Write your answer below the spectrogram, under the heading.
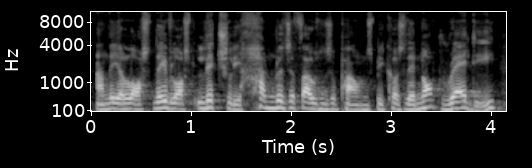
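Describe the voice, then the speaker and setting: A man's voice: medium pitch, mellow, slightly rough. A Welsh man giving forthright, opinionated political commentary in a radio interview. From Wales. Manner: forthright, opinionated, quick delivery.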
